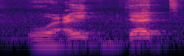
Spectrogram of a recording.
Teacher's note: U'iddat ujung lidah digusi sempurna, lepas suara.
